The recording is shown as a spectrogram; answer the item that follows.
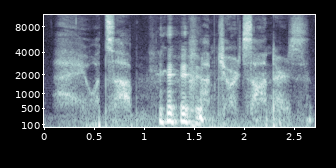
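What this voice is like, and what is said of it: Soft, whispery ASMR-style impression. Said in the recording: “my George Saunders impression ... That's an ASMR video ... He says that into your ear when you're sleeping.”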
